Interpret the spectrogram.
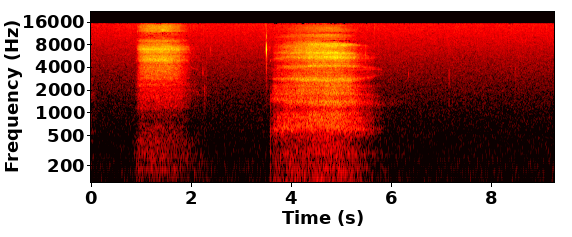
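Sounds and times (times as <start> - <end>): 
deep breath during a calm self-reflection exercise: 0.9 - 2.2, 3.6 - 6.1.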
